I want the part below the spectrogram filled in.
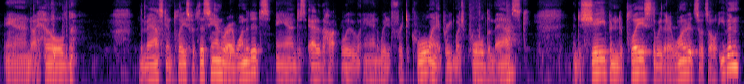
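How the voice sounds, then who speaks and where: A man's voice: on the low side, animated, unhurried, fairly bright tone, slight background noise. A man giving a casual hands-on craft tutorial, explaining step by step in plain words.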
